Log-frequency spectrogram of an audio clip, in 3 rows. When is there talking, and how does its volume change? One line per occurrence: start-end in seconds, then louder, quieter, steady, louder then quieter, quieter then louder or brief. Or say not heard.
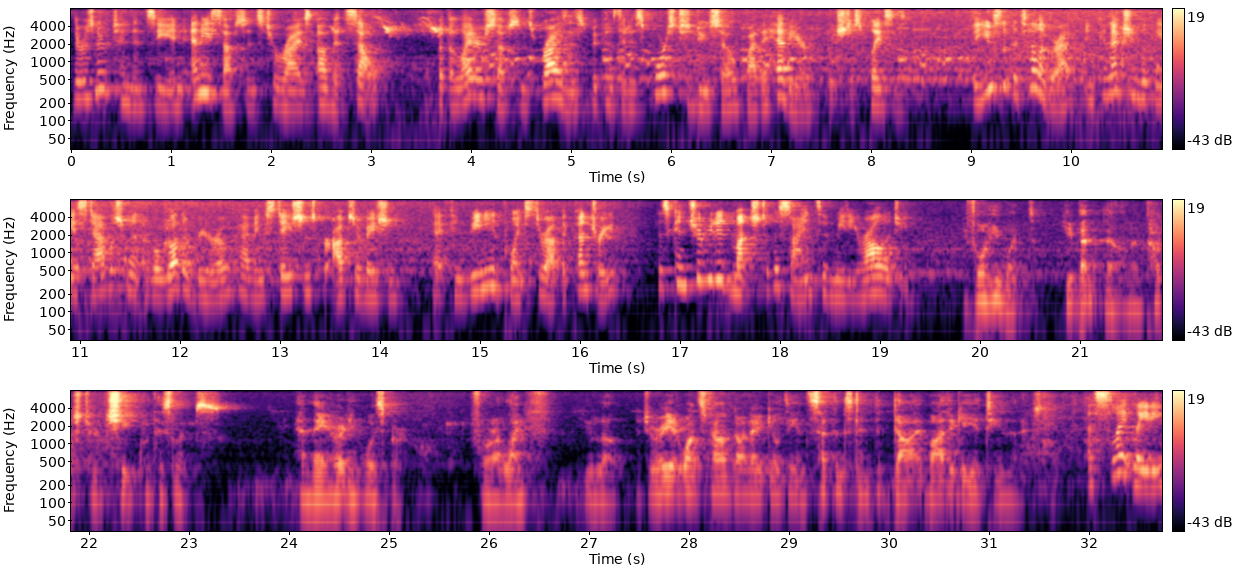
0.0-32.6 steady.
